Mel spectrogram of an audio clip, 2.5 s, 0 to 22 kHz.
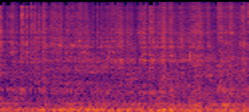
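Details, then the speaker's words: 1970 Pontiac LeMans, rebuilt 455 V8 with 6X heads, Edelbrock dual-plane intake, Quadrajet carburetor, MSD 6AL-2 ignition, after ignition troubleshooting: deep lumpy burble settling into steady idle, no misfire; normal idle. "Yeah. She sounds good. It's fun when muscle cars flex."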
